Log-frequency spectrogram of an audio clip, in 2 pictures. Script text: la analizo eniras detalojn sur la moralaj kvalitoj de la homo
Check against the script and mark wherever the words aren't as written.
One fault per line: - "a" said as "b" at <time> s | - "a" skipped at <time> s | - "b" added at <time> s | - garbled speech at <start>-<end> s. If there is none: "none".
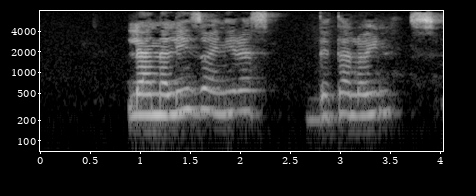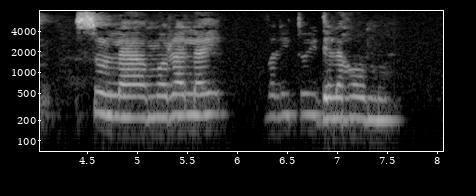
none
